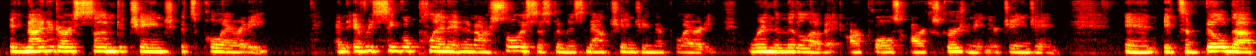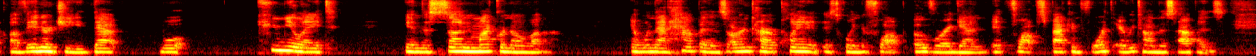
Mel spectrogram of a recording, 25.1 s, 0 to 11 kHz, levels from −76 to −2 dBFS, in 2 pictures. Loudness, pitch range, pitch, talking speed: -19 LUFS, 165-190 Hz, 175 Hz, 160 wpm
